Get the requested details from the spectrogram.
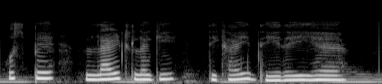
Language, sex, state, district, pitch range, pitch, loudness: Hindi, female, Maharashtra, Mumbai Suburban, 150-230 Hz, 210 Hz, -13 LUFS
